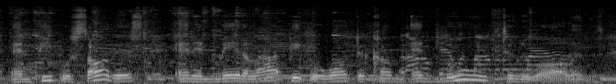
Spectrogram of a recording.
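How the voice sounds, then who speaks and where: Loud music fills the background. Over it, a man speaks at a fairly slow pace. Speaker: musician. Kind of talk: interview answer. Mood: warm, reminiscing. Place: studio.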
